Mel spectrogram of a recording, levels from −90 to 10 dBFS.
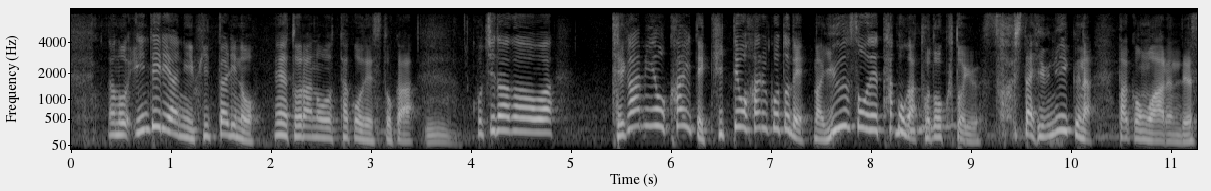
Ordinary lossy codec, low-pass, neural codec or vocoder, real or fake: none; 7.2 kHz; vocoder, 44.1 kHz, 80 mel bands, Vocos; fake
